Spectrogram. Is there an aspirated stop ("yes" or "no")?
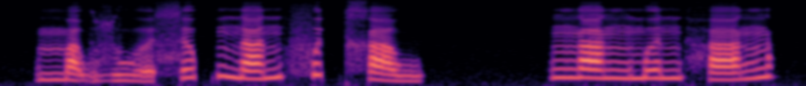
no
